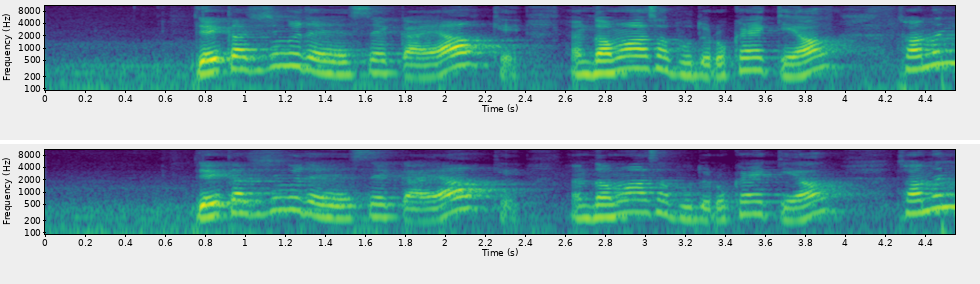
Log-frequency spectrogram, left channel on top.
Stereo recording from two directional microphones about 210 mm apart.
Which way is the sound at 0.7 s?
35° left (ahead or behind).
